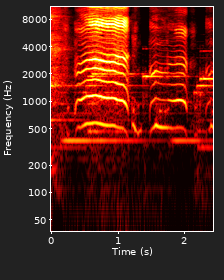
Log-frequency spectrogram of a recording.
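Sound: newborn baby crying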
